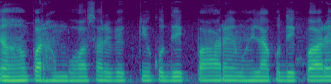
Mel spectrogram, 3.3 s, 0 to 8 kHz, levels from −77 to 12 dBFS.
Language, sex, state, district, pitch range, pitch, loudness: Hindi, male, Chhattisgarh, Raipur, 140-145 Hz, 140 Hz, -19 LUFS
